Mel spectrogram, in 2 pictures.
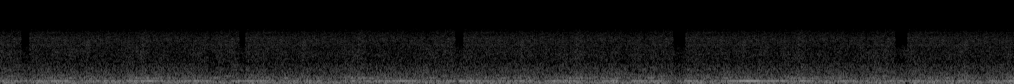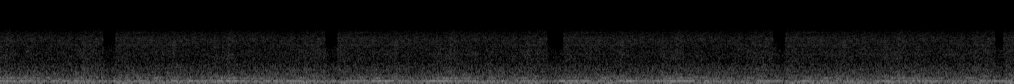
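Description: A train engine rumbles steadily.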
